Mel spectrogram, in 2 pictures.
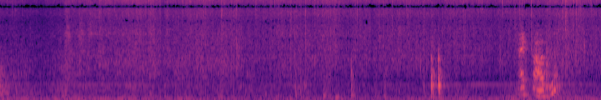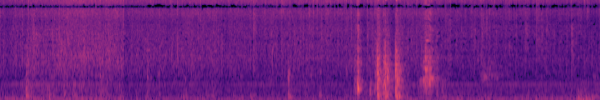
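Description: Onions, green chilies and ginger-garlic paste sizzling steadily in hot oil in a pan while being stirred, with a few knocks and scrapes from the stirring, clustered about a third of the way in and again past the three-quarter mark.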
